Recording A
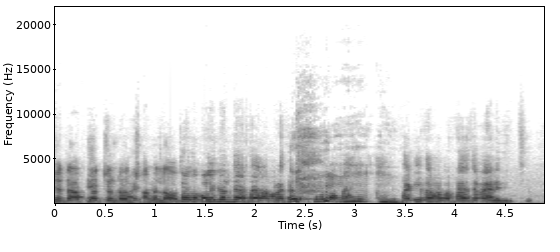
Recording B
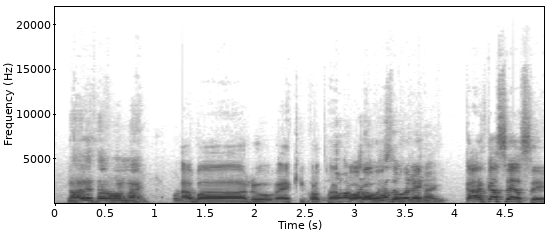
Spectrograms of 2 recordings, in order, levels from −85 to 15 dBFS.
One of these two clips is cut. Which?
B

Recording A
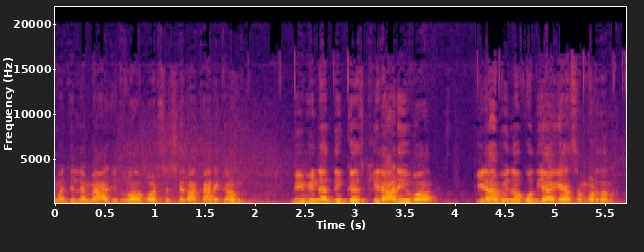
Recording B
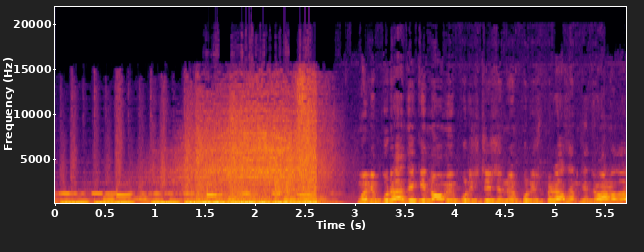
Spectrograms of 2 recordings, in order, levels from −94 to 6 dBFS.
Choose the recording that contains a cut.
B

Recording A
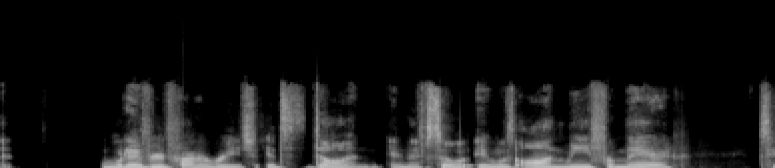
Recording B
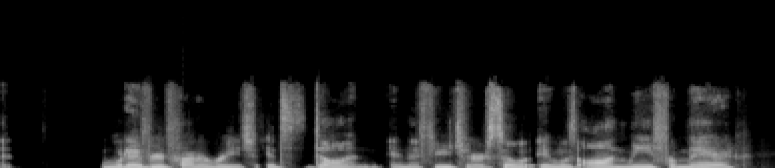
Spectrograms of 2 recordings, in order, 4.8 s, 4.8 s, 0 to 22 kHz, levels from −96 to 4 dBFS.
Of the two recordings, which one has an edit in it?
A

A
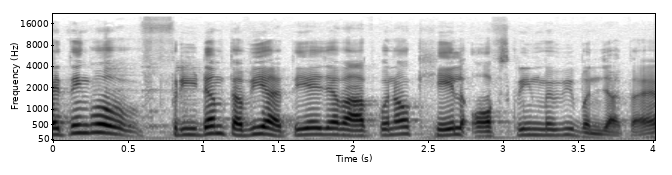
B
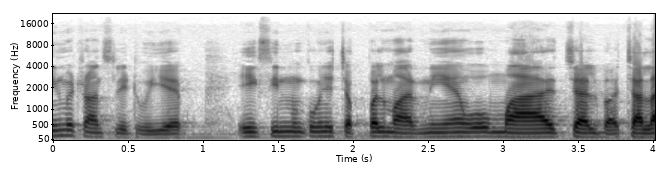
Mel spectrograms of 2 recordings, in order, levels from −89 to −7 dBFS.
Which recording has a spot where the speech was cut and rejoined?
B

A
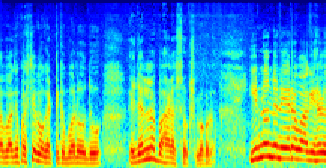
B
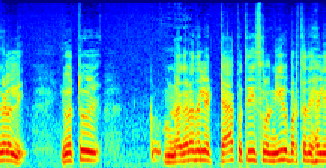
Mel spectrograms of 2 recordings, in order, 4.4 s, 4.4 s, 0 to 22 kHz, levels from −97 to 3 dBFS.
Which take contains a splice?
A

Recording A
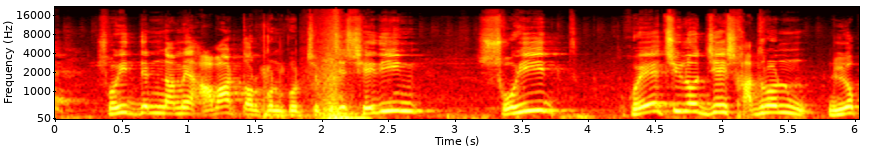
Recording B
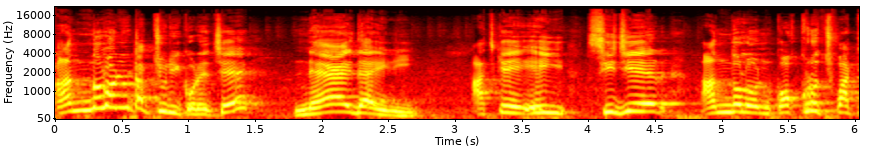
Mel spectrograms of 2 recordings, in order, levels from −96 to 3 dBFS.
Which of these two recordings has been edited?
A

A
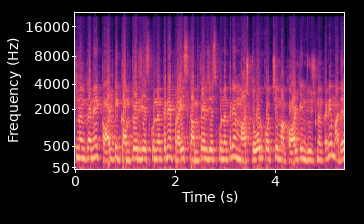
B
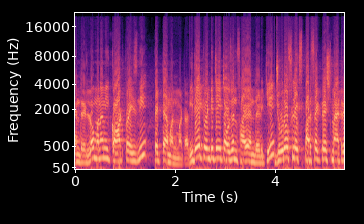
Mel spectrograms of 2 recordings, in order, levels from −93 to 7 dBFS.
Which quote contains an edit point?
B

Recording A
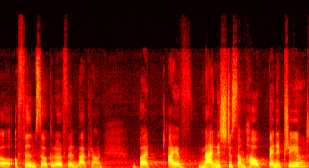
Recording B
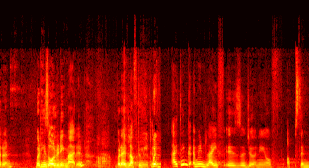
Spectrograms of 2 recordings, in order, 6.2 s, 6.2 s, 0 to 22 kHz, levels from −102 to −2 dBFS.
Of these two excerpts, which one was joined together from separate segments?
B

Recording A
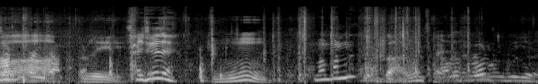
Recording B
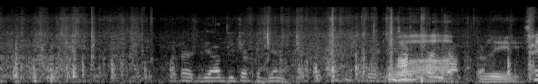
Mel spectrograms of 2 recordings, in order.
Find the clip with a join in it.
A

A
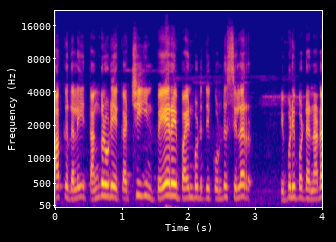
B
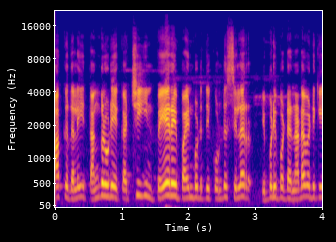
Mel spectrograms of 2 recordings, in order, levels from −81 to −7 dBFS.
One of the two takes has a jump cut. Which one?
B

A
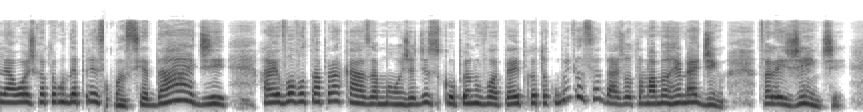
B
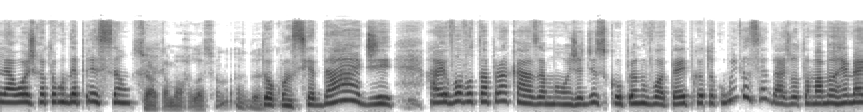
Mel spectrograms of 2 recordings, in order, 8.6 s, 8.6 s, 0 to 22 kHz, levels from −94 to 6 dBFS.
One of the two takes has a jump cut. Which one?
A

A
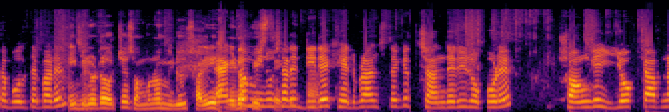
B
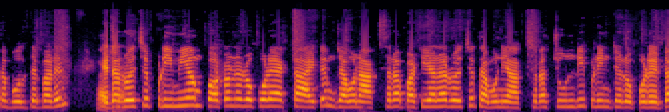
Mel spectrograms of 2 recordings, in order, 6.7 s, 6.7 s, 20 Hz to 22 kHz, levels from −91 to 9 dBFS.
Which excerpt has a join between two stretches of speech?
A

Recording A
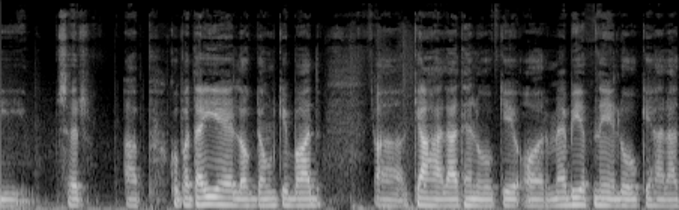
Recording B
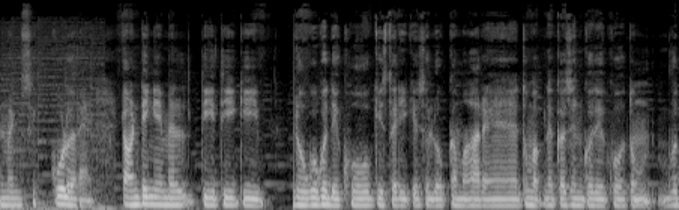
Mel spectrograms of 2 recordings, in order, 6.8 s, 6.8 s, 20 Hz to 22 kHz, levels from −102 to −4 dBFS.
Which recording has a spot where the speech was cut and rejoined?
B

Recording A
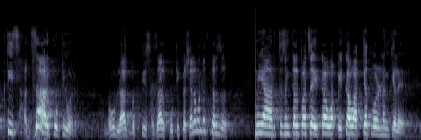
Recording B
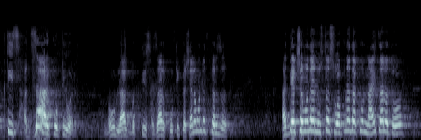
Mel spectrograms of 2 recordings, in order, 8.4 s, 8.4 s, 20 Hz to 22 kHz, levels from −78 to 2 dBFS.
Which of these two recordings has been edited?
A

